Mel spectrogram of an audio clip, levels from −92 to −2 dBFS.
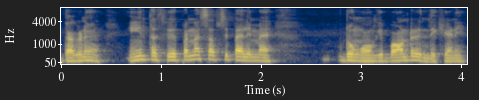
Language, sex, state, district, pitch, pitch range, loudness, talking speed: Kumaoni, male, Uttarakhand, Tehri Garhwal, 135 Hz, 120-150 Hz, -18 LUFS, 175 wpm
